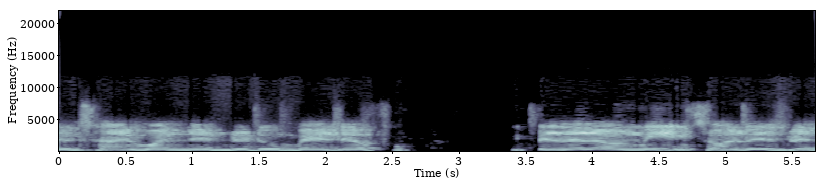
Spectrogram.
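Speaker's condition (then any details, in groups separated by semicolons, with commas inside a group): Friedreich's ataxia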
